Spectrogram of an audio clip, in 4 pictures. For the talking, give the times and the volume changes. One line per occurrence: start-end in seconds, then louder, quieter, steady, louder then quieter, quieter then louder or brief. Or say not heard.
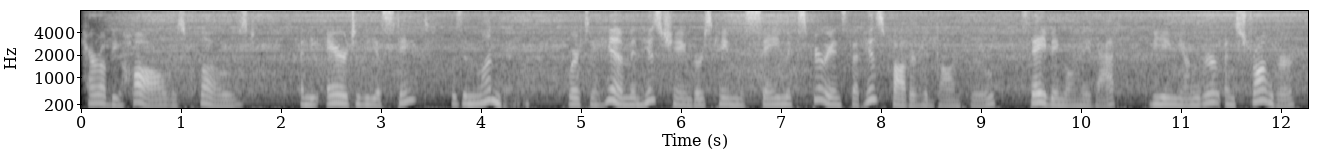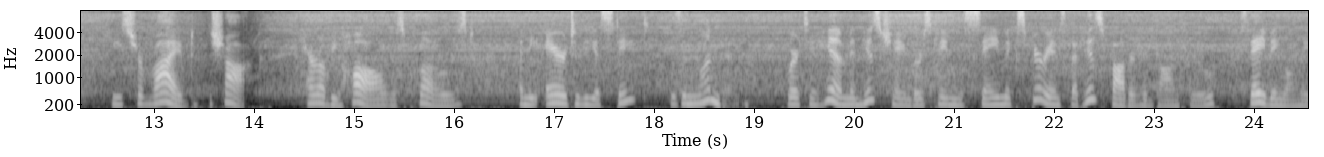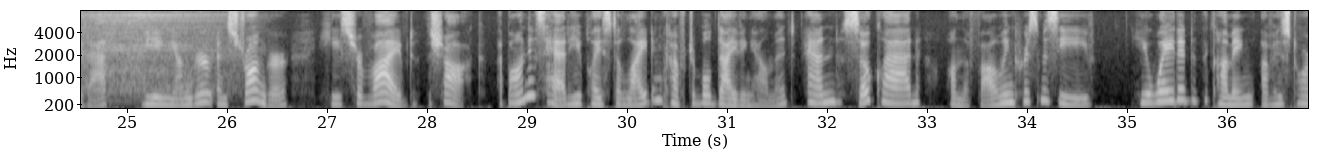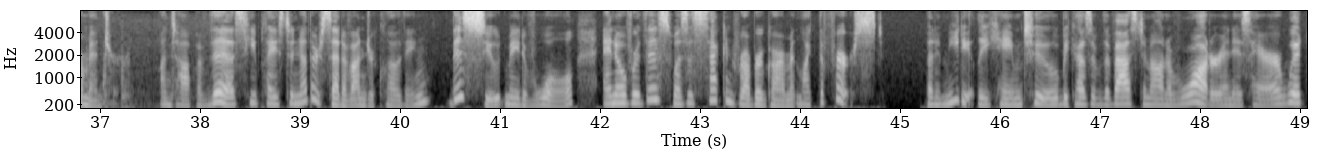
0.0-49.0 steady.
